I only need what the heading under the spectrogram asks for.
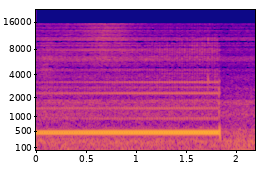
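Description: A telephone ringback tone on a third call attempt to the personal phone of minister Karen Abudinem sounds as one steady, fairly loud electronic hum, holding for nearly two seconds before cutting off abruptly into quiet line hiss, with no one speaking.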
